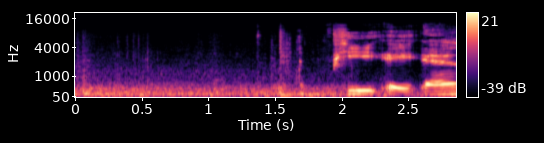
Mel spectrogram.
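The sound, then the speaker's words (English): A car's interior hum while driving, a low steady rumble, with a voice starting to talk over it near the end. “I'm sorry, I'm kind of driving while making this recording, but you probably already knew that.”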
